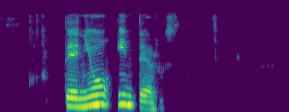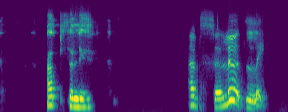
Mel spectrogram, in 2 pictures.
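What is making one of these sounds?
A young woman speaks clearly in short phrases through an online call, with pauses between them.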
